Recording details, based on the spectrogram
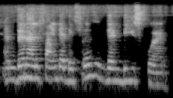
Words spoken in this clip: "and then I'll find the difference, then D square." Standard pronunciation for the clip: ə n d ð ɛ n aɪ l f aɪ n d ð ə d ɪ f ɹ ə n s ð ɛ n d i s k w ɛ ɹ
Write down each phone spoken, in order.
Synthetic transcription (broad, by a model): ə n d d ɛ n aɪ l f aɪ n d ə d ɪ f ɹ ə n s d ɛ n d i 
